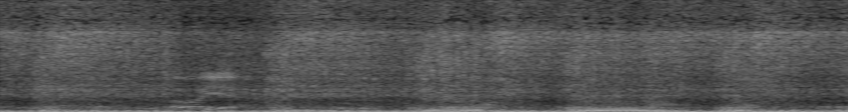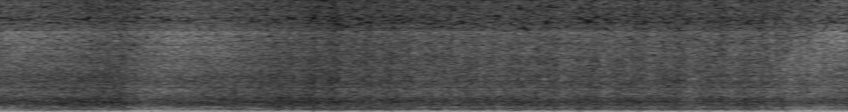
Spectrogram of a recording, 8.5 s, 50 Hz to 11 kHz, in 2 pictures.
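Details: Suzuki GS850 motorcycle after valve adjustment, fed from a small fuel container: uneven rev rises and drops with a lumpy, unsteady beat; ticking gone but runs rough, owner suspects carburetor issues.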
